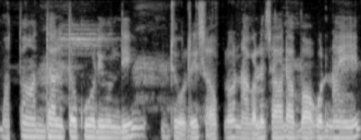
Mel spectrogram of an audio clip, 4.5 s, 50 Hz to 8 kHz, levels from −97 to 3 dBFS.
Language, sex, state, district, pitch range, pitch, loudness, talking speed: Telugu, male, Andhra Pradesh, Manyam, 110-125 Hz, 115 Hz, -18 LUFS, 135 wpm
